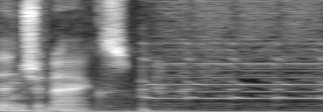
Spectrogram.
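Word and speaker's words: nginx: use fast API with engine X so engine X is spelled NG g i NX rather than engine X and and uh the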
